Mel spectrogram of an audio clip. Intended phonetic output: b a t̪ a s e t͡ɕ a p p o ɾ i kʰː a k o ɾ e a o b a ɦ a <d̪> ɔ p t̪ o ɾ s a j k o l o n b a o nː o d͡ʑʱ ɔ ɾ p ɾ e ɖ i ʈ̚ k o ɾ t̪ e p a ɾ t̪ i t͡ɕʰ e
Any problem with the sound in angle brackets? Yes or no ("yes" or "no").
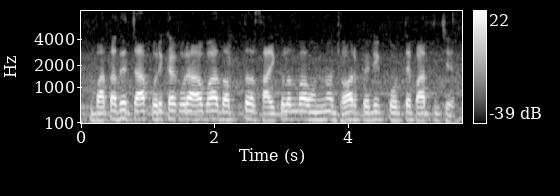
no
